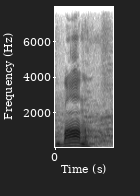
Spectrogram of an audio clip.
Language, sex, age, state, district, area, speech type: Maithili, male, 18-30, Bihar, Supaul, rural, read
